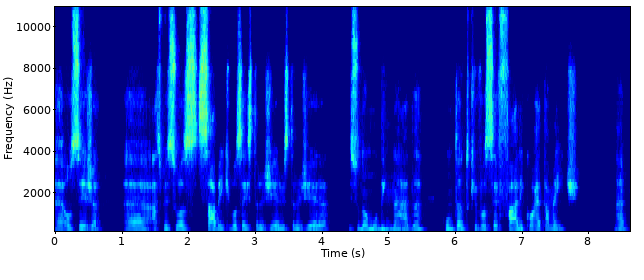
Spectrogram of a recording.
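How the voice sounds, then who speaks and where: Somewhat breathy, a man speaks at a fairly slow pace and medium pitch, with ordinary pitch variation. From Brazil. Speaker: business executive. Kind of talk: interview.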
